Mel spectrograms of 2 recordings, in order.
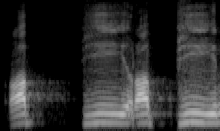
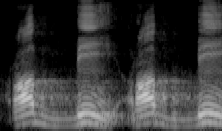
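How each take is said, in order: First: "Rabbi" with a puff on the b, like "rappi"; wrong airy ba. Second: "Rabbi" with a solid b, no air; correct voiced ba. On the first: Teacher shows the error, airy "Rabbi". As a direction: leak air into "bi" of "Rabbi". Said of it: "ini salah". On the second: Teacher corrects the airy error, solid voiced "Rabbi". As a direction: close firmly on the double b in "Rabbi". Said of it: "huruf ba jangan ada hamesnya". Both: Shown as a demonstration.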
